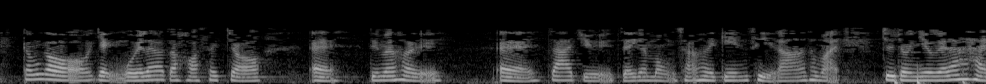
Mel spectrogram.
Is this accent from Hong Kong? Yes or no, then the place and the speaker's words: no; Keelung, Taiwan; 大家好，我是基隆的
